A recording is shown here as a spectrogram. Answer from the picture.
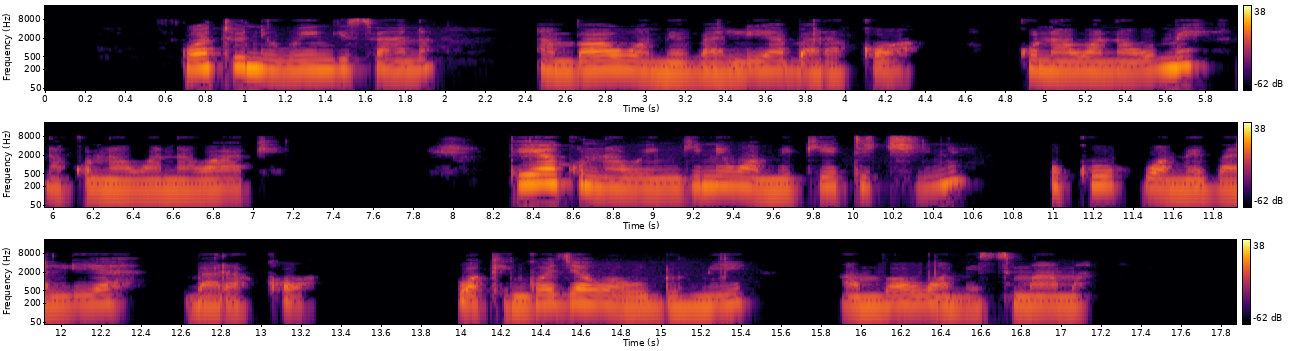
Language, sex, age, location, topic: Swahili, female, 25-35, Nakuru, government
